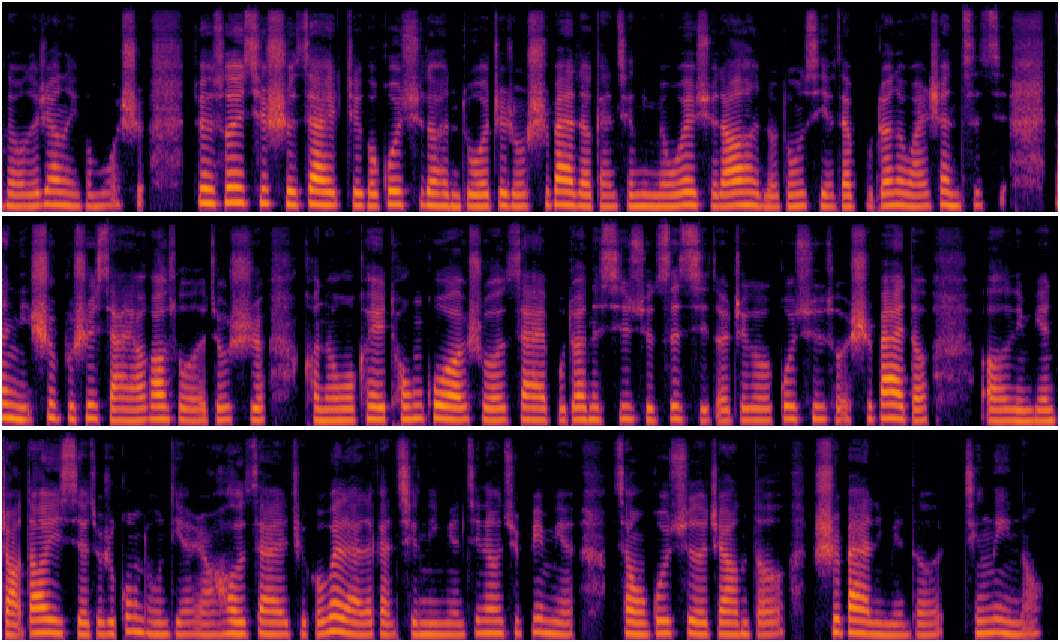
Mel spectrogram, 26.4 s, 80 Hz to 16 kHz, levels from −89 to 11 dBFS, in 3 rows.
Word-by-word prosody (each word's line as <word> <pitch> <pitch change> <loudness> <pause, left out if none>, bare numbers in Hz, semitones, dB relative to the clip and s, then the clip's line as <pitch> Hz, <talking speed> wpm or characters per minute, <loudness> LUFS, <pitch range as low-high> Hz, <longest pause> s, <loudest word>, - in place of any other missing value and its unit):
流 195 -1 -1
的 190 +1 -1
这 225 - -1
样 215 - +2
的 205 - -1
一 - - -6
个 195 - -11
模 200 +3 -8
式。 - - -7 0.4
对， 245 -1 +5
所 255 +2 +3
以 255 - +6
其 240 0 -2
实 220 -2 +2
在 215 -1 +6
这 205 -1 0
个 200 -1 -1
过 220 +2 +3
去 215 0 -9
的 205 -1 +2
很 195 -1 0
多 195 0 +1
这 205 +1 0
种 195 0 -2
失 215 - -4
败 215 -1 +6
的 195 -2 0
感 190 0 -5
情 190 0 -2
里 195 - +1
面， 190 0 0
我 195 +2 +2
也 215 - +4
学 200 -2 -5
到 200 +2 +5
了 210 - +3
很 195 -2 -1
多 180 - -4
东 190 +2 -3
西， 200 -1 -5
也 185 - -5
在 185 0 0
不 195 +1 -16
断 205 +1 +1
地 210 - +1
完 190 0 -2
善 210 -2 0
自 205 - -11
己。 - - -15 0.4
那 235 - +3
你 210 -3 +3
是 235 +2 0
不 215 0 -5
是 220 +2 0
想 195 -3 -1
要 190 +1 0
告 210 0 +5
诉 205 -1 -4
我 185 - -2
的， - - -4
就 200 0 -3
是 195 -1 -2 0.3
可 200 - -5
能 190 0 +1
我 190 0 +1
可 210 - 0
以 205 - +5
通 210 +2 -1
过 210 -2 +5
说 195 -2 -1
在 200 -1 +1
不 190 0 -8
断 205 0 +2
地 200 - 0
吸 210 +2 -5
取 205 -2 -3
自 210 +3 -3
己 195 -2 -6
的 185 0 -5
这 195 +1 -4
个 190 0 -2
过 215 +2 -1
去 210 0 -5
所 205 -2 -8
失 215 - -2
败 225 0 +7
的， 190 -2 -2 0.5
呃， 185 0 +1
里 185 -1 0
面 180 0 -1
找 185 -2 +2
到 215 0 +5
一 215 - +3
些 200 -2 -3
就 195 +1 -5
是 195 0 -1
共 235 +2 -2
同 195 -3 -3
点， 190 0 -6
然 185 -1 -5
后 195 +1 +2
在 195 -1 0
这 190 +1 -9
个 195 +1 -3
未 240 +2 +5
来 195 -4 +2
的 190 - -2
感 190 -1 -4
情 190 -1 -3
里 185 0 -1
面 185 0 -4
尽 210 +3 -7
量 210 0 +1
去 205 +1 -9
避 225 -1 -2
免 195 -2 -3 0.3
像 200 -1 +1
我 - - +1
过 205 +2 0
去 210 +1 -4
的 195 -2 +2
这 195 +1 -3
样 195 0 +1
的， 190 +3 -6 0.2
失 225 - +1
败 215 -2 +5
里 190 -1 -1
面 180 0 -4
的 185 0 -7 0.2
经 205 0 -2
历 215 -2 0
呢？ 195 +2 -6
200 Hz, 300 characters per minute, -21 LUFS, 190-210 Hz, 0.5 s, 败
